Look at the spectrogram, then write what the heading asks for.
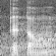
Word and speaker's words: Pepin: Pepin, or Pepin, if we want to keep pronouncing things in French, is educated by the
